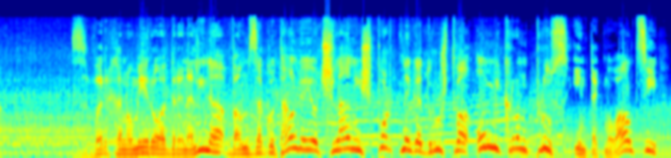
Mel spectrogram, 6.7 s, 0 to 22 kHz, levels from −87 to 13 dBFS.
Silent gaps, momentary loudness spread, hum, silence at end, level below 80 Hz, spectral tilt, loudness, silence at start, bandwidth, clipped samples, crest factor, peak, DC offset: none; 9 LU; none; 0 s; -40 dBFS; -5 dB/octave; -10 LUFS; 0 s; 14.5 kHz; 0.5%; 10 dB; 0 dBFS; under 0.1%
